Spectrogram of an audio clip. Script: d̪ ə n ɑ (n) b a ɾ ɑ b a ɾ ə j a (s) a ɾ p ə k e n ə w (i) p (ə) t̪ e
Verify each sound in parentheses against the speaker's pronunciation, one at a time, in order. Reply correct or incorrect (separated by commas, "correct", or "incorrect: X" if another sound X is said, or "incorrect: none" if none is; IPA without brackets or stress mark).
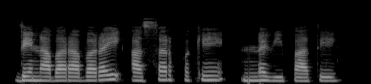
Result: incorrect: none, correct, correct, incorrect: ɑ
